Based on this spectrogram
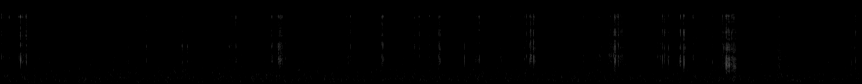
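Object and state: Foam cubes squeezed and rubbed.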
